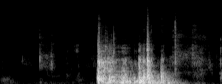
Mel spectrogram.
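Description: A cluster of loud, dull thuds and knocks on a wooden boat, starting about a second in and dying away within a second, as a fishing line and its catch are hauled aboard by hand.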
